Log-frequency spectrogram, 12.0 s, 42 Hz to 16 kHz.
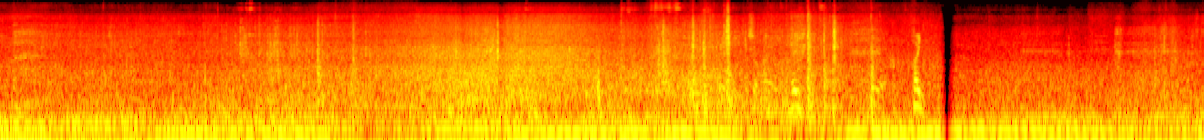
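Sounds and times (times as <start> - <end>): boat engine rumble: 0.0 - 12.0
wind buffeting microphone: 0.0 - 12.0
surf washing against rocks: 1.2 - 8.6.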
